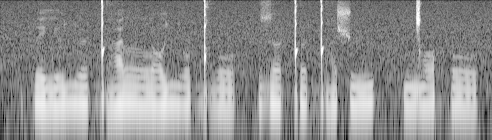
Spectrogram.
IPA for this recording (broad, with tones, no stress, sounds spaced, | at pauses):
p e˧˩ lʲ o˧˥ ʎ ø˧˥ ɡ͡ǃ a˧˥ lː ɔ˧˥ ʎ o˧˥ ɡ͡ǃ o˧˩ | z œ˧˥ ǃ ə˧˩ ɡ͡ǃ a˧˥ ʃ y˧˥ | ŋ͡ǀ ɔ˧˥ h o˧˩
